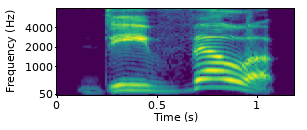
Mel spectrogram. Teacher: The stress falls on the second syllable.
